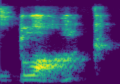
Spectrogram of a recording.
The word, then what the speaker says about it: Bloch: But the smiley face, our family last name is Bloch, but it's spelled B-L-O-C-H. Yes. And so we, for fun, our family text message is for blockheads. So, and our email has blockheads in it.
